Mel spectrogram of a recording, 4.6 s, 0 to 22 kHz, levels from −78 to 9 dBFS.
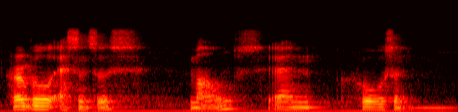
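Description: Speech over AMR wideband (HD Voice) at 23.05 kbit/s; no technical faults to report.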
